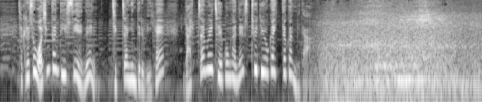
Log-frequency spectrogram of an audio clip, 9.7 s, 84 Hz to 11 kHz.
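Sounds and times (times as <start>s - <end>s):
speech: 0.4s - 6.4s
busy road traffic outside a building in Washington, DC: 6.2s - 9.6s.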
